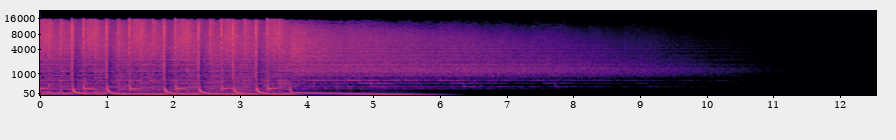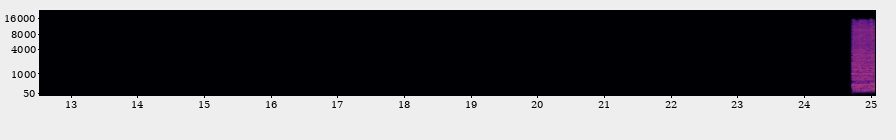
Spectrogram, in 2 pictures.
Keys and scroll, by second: 16.2 ctrl+d, 17.4 ctrl+0, 24.9 ctrl+-.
